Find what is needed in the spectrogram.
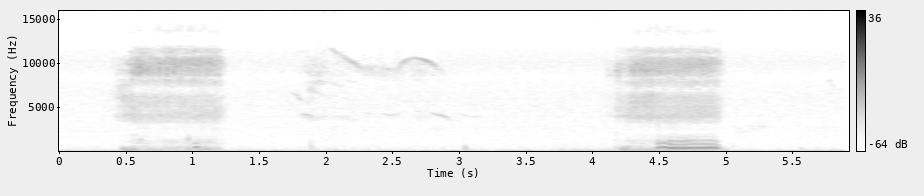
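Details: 7-year-old toy poodle, a rescue, napping on her owner's lap: two short, nasal, slightly whistling snores about four seconds apart, with faint birdsong outside; dog snoring.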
